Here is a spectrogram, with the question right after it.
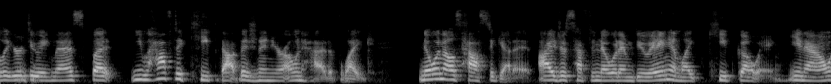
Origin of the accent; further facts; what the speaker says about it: Madison, Wisconsin, United States; now in Los Angeles, United States; I'm from Wisconsin, from Madison, which is, like, a college town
